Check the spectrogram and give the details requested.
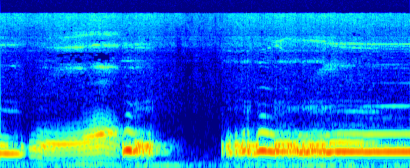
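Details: Long, deep cooing of a spotted dove (puter pelung) kept to stimulate other birds: a short coo, a wavering rising phrase, a pause, then a long sustained low coo.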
